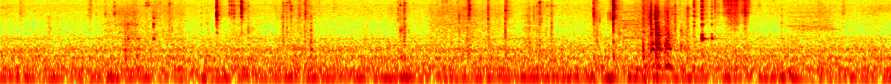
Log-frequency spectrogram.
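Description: Metal revolving hole-punch pliers clicking and clinking as they are squeezed through a leather-like handle tab to make a rivet hole, with a louder clatter and a short metallic ring about six and a half seconds in.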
